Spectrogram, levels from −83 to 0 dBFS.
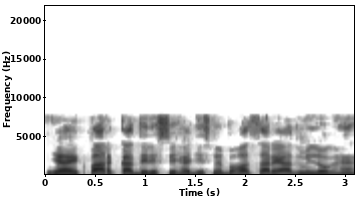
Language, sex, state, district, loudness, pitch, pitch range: Hindi, male, Jharkhand, Garhwa, -18 LUFS, 130 Hz, 120-135 Hz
